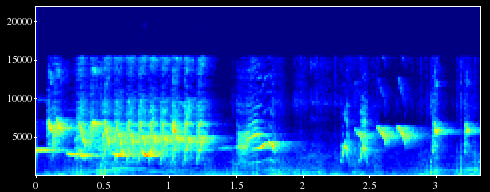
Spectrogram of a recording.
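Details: Lure recording of Orange-headed thrush song to coax birds into singing: a rich, jumbled burst of high twittering notes, then a pause and several clear, thin whistles, some held briefly.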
